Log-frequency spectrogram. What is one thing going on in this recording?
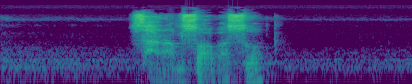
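A young man asks a question in a low, tense voice, close by.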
